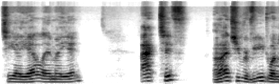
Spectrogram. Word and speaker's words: Talman: This is an Ibanez Thomann. I think that's how you pronounce it. Talman.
